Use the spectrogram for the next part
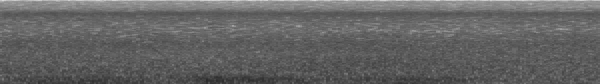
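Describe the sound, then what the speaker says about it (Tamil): Steady heavy rain pours down as a broad, continuous wash with low rumbling underneath, suggesting distant thunder during a nighttime storm with a power cut; no voices are heard. "ஃபுல் மலை, சரியான மலை."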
